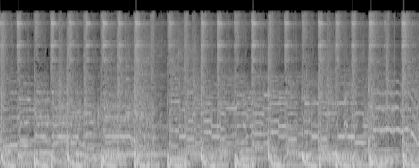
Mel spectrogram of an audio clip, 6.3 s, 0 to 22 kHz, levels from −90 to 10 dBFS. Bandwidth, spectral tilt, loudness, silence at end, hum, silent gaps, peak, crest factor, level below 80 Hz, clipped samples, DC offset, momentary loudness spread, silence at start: 17 kHz; -3.5 dB/octave; -13 LUFS; 0 s; none; none; 0 dBFS; 14 dB; -22 dBFS; under 0.1%; under 0.1%; 3 LU; 0 s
